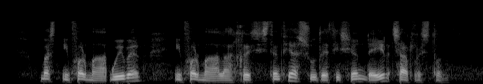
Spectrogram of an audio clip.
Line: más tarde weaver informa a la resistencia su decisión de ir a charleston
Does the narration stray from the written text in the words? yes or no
yes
